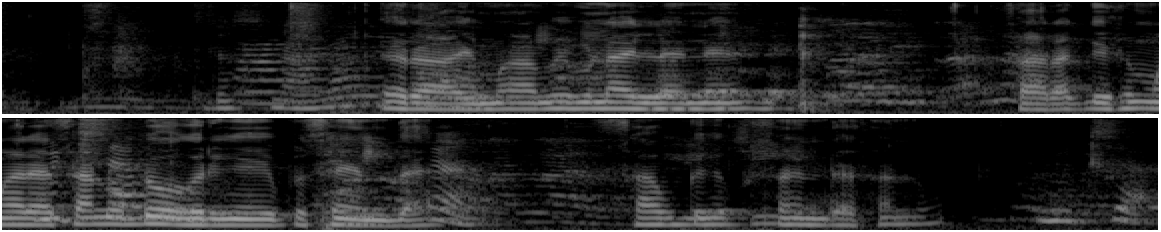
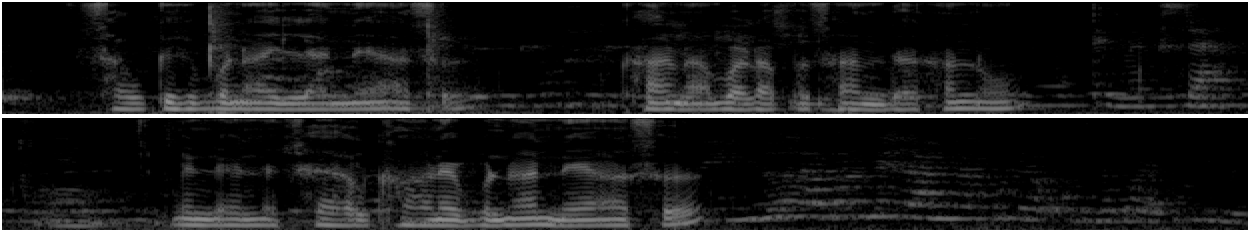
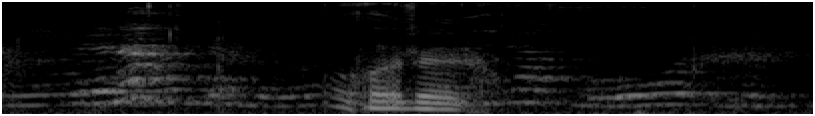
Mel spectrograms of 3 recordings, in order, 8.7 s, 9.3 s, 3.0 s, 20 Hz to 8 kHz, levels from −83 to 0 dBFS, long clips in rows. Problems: none marked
